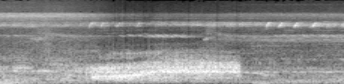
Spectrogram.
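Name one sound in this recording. A dinosaur model lets out a loud, rough roar.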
